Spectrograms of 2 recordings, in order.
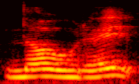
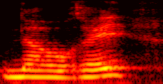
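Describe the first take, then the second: First: The name is said with Japanese-style sounds. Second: The name is said with French-style sounds.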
